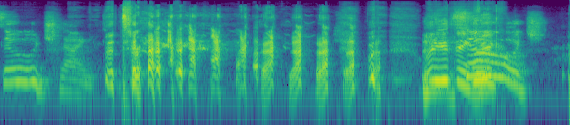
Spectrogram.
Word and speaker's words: Suge Knight: Like, It's pronounced Suge Night.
